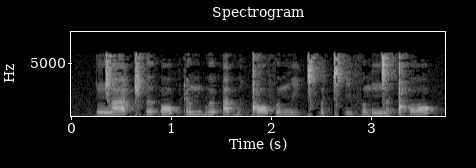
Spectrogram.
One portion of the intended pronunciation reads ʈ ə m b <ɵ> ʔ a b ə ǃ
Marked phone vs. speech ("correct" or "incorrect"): correct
